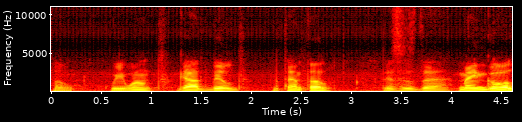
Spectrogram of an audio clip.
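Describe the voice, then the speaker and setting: A man with a non-native accent speaks at a very slow pace in a fairly low pitch, his intonation monotone and flat. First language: Hebrew. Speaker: rabbi. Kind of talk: interview. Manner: halting.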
